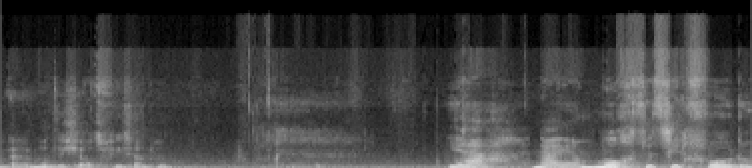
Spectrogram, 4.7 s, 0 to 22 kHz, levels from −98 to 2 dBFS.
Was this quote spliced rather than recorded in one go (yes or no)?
yes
